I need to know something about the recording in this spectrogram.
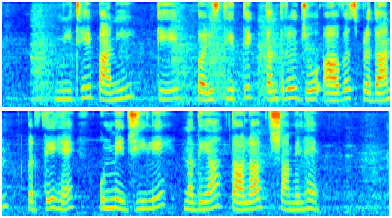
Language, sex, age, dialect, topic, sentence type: Hindi, female, 25-30, Hindustani Malvi Khadi Boli, agriculture, statement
